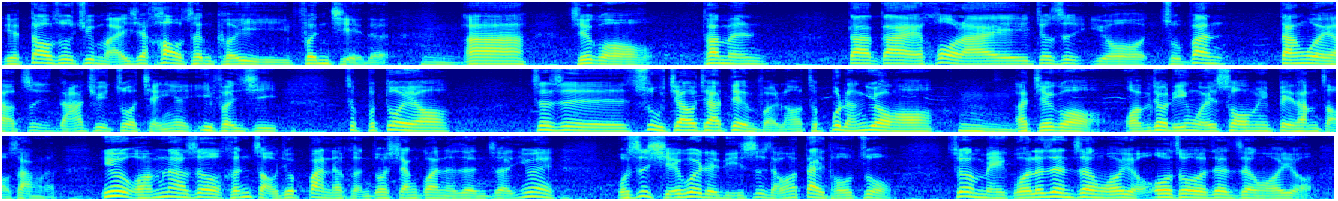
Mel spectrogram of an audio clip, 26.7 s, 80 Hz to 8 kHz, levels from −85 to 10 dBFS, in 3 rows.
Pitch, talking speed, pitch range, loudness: 145 Hz, 280 characters per minute, 125-165 Hz, -29 LUFS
